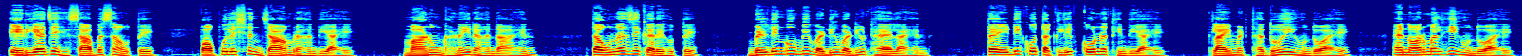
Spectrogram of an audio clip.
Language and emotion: Sindhi, neutral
